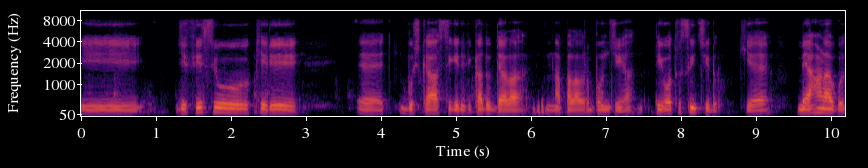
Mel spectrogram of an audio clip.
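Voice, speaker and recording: A man's fairly low, monotone voice with flat intonation, an Amazonian accent and a very slow pace. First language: Wanano (speaking Portuguese). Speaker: pedagogy student. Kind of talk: interview answers. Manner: halting.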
